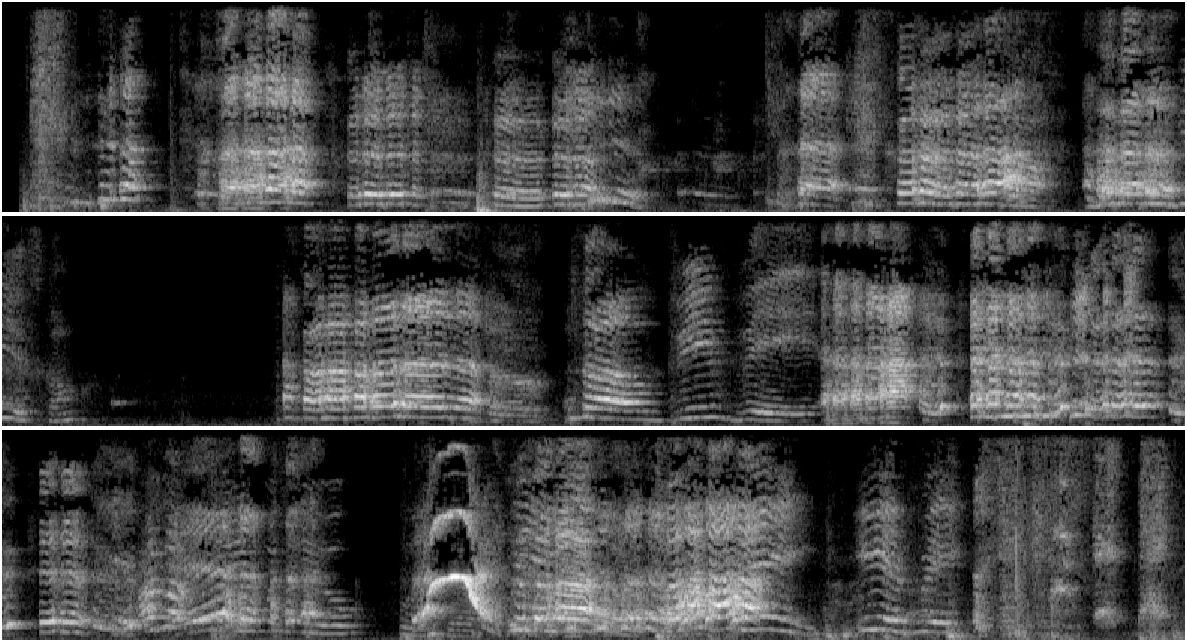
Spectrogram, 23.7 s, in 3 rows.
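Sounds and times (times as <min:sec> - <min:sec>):
five-year-old children laughing: 0:00.2 - 0:08.0, 0:09.7 - 0:11.8, 0:13.4 - 0:21.0.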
